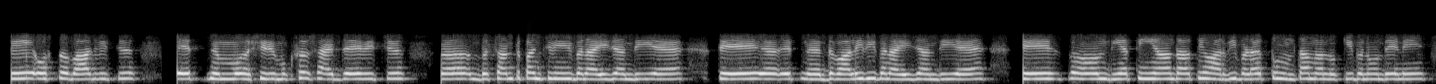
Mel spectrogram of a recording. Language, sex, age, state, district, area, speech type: Punjabi, female, 30-45, Punjab, Muktsar, urban, conversation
